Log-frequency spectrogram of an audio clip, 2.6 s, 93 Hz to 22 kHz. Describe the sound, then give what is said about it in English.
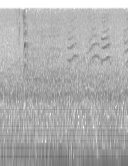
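Faint birdsong early on a February Saturday morning at 6:18 a.m., a few thin, high chirps and trills scattered over a steady low background rumble, with almost no traffic and no one talking. “Almost no traffic. Lots and lots of birdsong.”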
